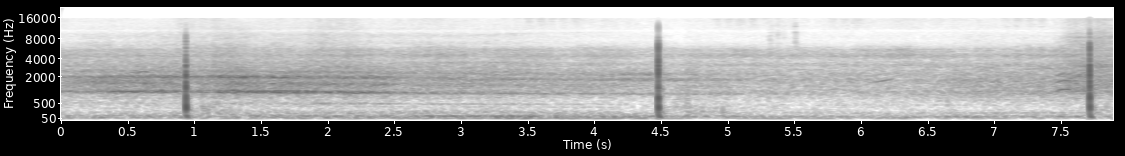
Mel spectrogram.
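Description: Distant aerial firework shells bursting: three sharp bangs, about a second in, around the middle and near the end, over a steady low rumble of road traffic.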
